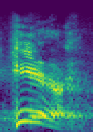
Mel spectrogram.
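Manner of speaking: "here" alone, high then falling; high, emphatic "here" with a long fall; stress on HERE. Shown as a demonstration. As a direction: punch a drawn-out, high "here". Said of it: "put my emphasis on it here".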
